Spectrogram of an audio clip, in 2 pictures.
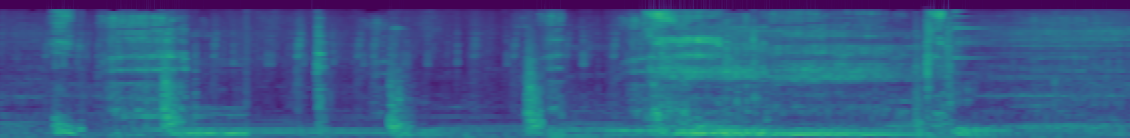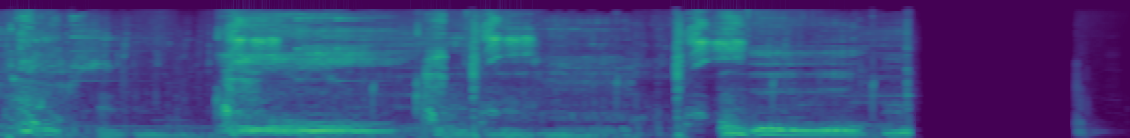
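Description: Zombie creatures grunt and groan close by.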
